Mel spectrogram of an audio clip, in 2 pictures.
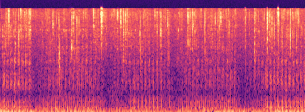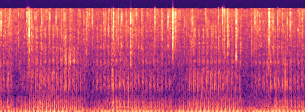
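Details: Cat purr heard as a loud, throaty low drone pulsing in breath cycles of roughly one second, accompanied by the crisp crackling of a fireplace.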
